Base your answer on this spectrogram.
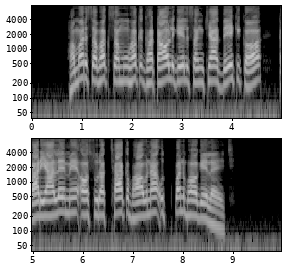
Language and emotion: Maithili, sad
